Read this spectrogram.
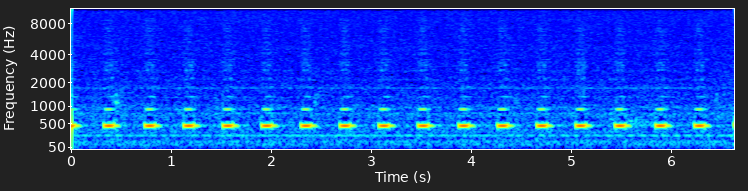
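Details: Simulated fetal heart monitor in an obstetric simulation: regular pulsing beats at about 154 per minute, a normal fetal heart rate.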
